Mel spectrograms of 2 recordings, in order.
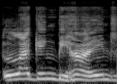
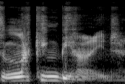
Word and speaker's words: lagging behind: so there you go it's lagging behind not lacking behind that is how you say it right yep that's how to say it lagging behind not lacking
